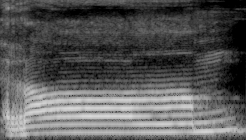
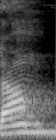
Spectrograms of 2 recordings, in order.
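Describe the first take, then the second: First: The vowel is stretched out very long. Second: The vowel is said short and normal. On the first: The speaker calls it right. "इस प्रकार से बोलेंगे। ... दीर्घ स्वर से भी ज्यादा समय लग रहा है।" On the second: The speaker calls it wrong. "ऐसा बोलेंगे? नहीं बोलेंगे।"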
